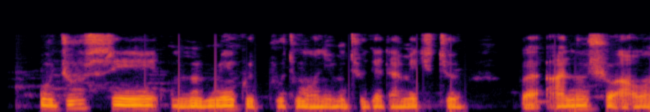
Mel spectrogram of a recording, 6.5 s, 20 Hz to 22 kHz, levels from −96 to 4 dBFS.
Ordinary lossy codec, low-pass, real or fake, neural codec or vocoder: none; 7.2 kHz; real; none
